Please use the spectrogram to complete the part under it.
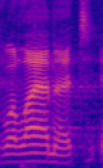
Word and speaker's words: Willamette: And actually, at Willamette, and I appreciate, Judge, you know how to pronounce Willamette instead of Willamette or whatever.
